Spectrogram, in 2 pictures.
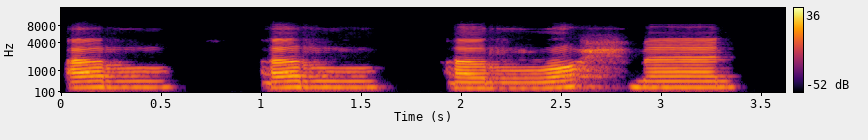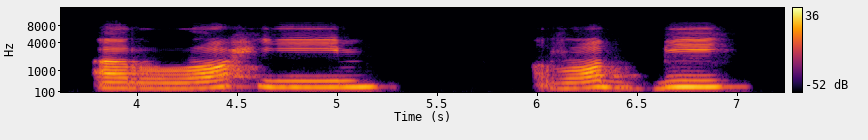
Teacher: ketika mengucapkan huruf ro itu memang harus ada getaran, harus ujung lidah kita ini bergetar.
